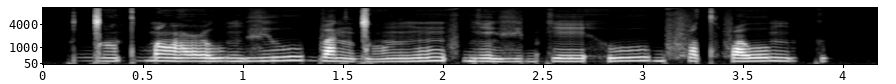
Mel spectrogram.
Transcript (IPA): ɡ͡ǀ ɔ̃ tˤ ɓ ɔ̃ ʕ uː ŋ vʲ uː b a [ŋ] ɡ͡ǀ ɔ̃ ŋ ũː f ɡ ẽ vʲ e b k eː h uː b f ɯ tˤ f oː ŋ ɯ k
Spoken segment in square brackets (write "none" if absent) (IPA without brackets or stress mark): ŋ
